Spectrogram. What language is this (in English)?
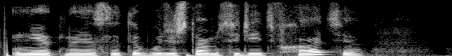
Russian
